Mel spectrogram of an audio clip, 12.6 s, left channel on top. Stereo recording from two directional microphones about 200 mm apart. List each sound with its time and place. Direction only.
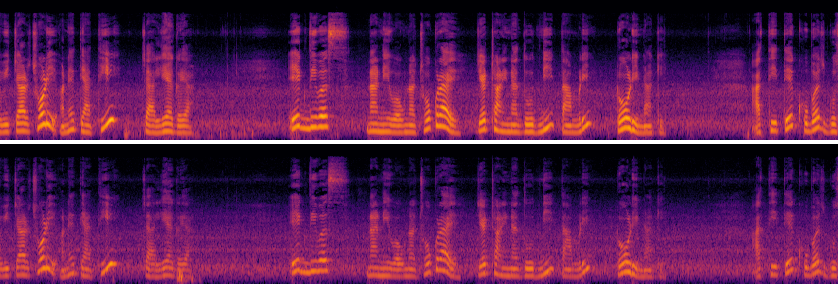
0.0 s speech: 40° left (ahead or behind)
4.4 s speech: 40° left (ahead or behind)
11.3 s speech: 40° left (ahead or behind)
